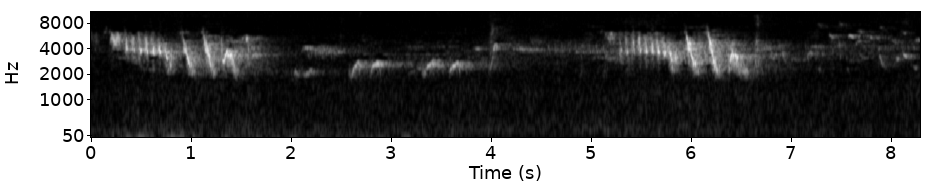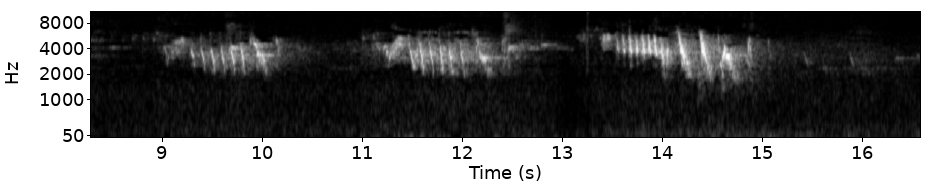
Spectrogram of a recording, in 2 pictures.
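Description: A songbird singing: a phrase of rapid, high notes, each phrase about a second and a half long, repeated every two to four seconds, with softer notes between phrases.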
